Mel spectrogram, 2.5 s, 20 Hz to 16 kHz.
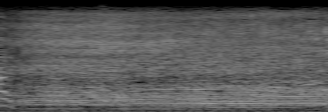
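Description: Several speedway motorcycles, each with a 500 cc single-cylinder engine, running together as the riders race away from the start of a heat.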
